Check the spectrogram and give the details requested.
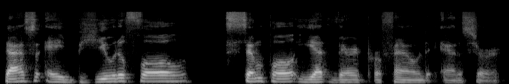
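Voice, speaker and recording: A man's voice: mid-range voice, takes it slowly, a little mellow, no echo. Rambling male interviewer, dry sound. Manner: rambling, repeats words, friendly and joking. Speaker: interviewer, host. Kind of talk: casual interview chat. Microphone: video call.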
